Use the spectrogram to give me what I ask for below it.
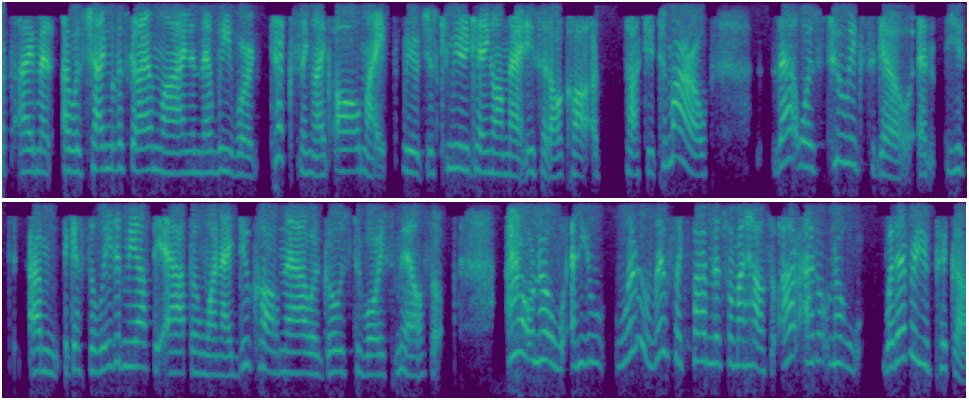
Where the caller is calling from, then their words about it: Virginia, United States; from Virginia.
